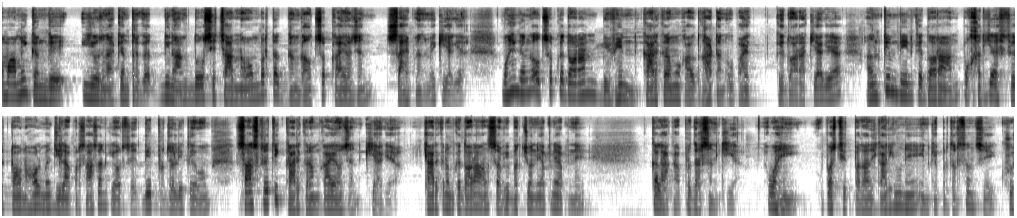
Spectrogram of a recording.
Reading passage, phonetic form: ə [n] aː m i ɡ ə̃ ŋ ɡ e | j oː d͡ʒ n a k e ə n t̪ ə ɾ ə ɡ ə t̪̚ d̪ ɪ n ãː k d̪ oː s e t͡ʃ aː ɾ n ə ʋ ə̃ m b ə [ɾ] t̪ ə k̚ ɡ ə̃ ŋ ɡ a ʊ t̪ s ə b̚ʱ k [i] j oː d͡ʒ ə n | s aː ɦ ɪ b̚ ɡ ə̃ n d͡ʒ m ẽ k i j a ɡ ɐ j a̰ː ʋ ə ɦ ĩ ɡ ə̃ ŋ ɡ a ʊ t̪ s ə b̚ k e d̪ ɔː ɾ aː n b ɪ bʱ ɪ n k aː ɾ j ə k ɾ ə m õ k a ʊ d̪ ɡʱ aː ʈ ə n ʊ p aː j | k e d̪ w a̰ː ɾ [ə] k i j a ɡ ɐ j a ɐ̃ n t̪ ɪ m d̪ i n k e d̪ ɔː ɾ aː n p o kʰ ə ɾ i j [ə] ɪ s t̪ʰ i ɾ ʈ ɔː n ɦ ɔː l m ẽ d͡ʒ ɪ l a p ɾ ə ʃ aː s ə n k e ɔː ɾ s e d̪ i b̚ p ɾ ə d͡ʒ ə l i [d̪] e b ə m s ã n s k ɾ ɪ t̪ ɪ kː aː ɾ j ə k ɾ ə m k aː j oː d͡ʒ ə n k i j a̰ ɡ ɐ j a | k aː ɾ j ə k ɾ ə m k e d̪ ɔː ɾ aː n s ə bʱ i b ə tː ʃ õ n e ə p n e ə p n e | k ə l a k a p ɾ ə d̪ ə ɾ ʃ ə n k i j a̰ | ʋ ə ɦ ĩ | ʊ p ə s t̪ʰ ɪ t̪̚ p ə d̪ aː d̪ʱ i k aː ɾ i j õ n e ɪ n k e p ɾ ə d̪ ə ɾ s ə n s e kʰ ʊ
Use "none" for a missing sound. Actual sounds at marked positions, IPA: m, ɾ, a, a, a, t̪

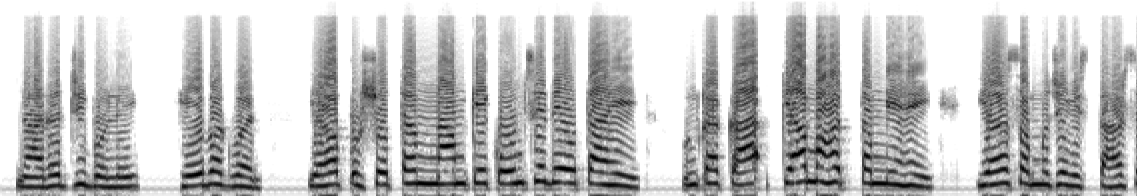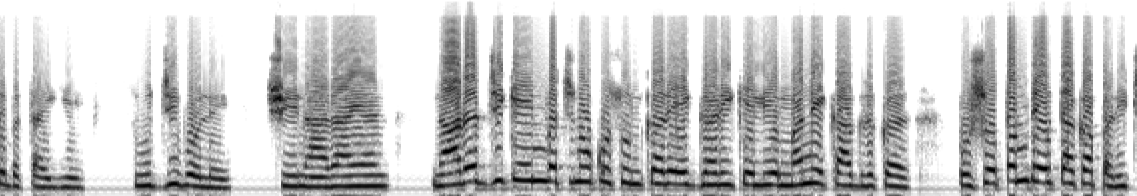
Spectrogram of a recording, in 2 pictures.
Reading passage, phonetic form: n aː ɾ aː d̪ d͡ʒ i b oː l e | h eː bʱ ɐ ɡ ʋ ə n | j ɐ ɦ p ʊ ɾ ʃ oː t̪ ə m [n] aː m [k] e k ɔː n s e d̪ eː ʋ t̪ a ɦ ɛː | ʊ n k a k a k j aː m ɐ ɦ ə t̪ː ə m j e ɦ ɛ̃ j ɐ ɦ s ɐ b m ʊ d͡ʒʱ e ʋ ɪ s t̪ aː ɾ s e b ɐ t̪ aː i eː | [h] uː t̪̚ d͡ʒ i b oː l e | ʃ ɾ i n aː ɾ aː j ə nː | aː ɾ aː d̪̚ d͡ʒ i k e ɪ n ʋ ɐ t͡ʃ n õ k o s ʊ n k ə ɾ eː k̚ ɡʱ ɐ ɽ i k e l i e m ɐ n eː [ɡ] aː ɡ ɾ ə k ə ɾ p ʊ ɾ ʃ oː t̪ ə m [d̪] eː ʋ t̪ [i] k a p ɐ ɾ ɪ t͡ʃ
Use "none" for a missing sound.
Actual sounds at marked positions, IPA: n, k, s, k, d̪, a

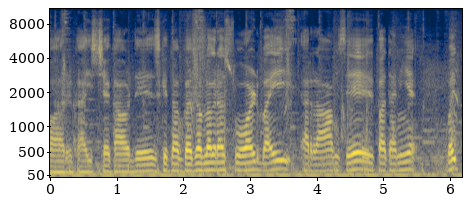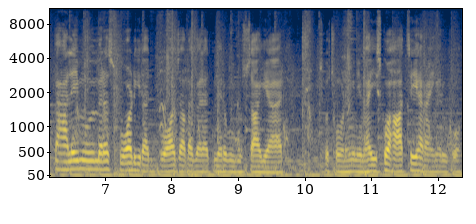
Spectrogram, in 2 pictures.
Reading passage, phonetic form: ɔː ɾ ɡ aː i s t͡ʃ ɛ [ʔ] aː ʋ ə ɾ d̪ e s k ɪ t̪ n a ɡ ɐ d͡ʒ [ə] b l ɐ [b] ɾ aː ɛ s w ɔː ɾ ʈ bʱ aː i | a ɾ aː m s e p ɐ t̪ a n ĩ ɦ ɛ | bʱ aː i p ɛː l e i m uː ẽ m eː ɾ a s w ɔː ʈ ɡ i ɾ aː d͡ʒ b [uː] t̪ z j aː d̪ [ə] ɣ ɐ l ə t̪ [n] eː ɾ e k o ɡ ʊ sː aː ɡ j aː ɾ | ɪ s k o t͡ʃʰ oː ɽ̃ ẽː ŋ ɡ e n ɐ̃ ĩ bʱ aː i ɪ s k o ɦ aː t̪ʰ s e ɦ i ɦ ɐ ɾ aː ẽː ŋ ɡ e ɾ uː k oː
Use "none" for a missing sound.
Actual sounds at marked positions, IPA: k, ə, ɡ, ɔː, a, m

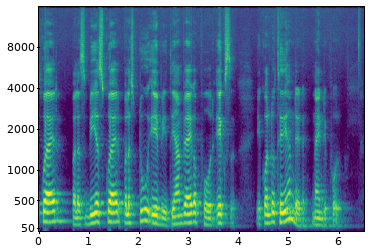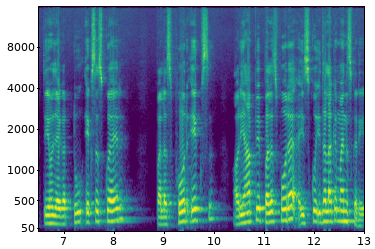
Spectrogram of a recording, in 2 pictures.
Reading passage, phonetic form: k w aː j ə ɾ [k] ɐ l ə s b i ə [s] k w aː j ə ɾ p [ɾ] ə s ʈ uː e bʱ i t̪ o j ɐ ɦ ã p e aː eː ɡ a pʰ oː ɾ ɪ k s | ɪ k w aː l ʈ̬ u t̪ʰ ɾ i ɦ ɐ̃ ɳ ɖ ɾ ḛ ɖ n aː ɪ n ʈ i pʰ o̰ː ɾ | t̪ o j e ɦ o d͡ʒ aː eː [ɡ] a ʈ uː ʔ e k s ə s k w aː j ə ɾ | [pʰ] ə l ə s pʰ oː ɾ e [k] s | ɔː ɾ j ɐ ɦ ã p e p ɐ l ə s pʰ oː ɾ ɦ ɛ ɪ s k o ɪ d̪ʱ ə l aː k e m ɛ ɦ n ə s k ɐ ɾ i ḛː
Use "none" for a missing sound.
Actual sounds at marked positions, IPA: p, s, l, ɡ, p, k

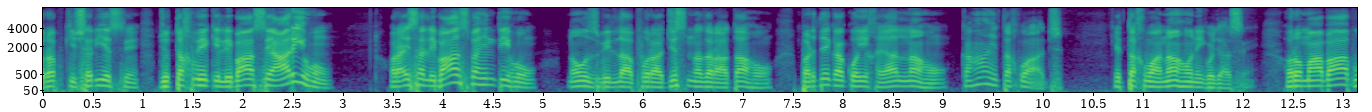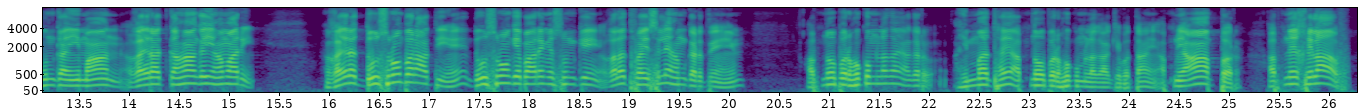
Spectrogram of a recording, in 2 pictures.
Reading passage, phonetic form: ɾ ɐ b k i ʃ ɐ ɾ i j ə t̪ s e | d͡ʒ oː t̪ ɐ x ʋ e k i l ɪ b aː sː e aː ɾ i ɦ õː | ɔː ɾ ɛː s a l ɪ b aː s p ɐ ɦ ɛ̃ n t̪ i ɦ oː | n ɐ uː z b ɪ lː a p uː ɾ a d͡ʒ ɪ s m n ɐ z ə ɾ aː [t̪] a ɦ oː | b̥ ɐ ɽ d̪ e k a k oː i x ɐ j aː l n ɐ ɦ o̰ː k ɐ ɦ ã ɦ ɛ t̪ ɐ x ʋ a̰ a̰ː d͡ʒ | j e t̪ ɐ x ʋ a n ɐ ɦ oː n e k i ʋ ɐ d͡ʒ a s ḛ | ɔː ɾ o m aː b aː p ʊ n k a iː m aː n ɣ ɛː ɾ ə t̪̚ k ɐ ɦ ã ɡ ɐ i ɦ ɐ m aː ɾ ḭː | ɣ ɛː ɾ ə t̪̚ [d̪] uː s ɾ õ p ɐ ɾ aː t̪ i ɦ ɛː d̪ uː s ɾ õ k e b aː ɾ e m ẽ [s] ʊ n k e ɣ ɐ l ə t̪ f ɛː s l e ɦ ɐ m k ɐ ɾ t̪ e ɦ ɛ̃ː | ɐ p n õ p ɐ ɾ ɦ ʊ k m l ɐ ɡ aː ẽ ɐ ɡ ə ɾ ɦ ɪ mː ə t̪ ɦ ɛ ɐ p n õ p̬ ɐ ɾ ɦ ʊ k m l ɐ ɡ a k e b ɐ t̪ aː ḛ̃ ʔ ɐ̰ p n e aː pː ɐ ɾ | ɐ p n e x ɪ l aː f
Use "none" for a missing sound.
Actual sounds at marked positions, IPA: t̪, d̪, s

